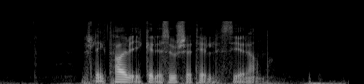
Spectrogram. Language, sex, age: Norwegian, male, 21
